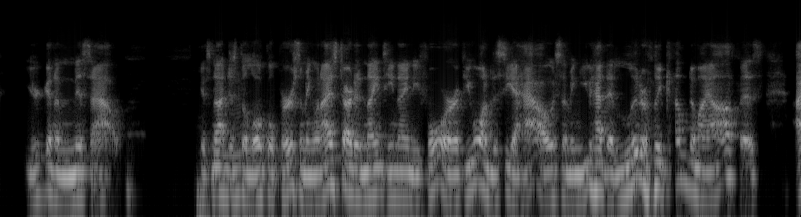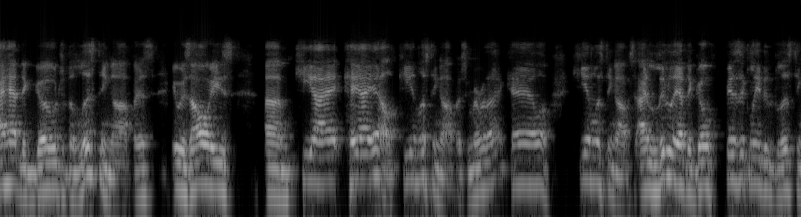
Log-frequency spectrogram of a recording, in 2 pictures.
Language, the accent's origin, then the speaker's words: English; Eugene, Oregon, United States; also born or lived in Bend, Oregon / Portland, Oregon / Idaho; I grew up in Eugene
